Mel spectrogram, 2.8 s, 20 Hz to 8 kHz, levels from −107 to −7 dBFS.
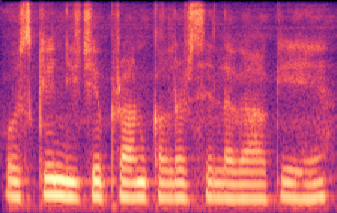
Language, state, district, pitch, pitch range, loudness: Hindi, Arunachal Pradesh, Lower Dibang Valley, 170 Hz, 160-175 Hz, -14 LUFS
